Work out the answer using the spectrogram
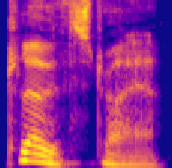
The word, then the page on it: clothes dryer: British English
